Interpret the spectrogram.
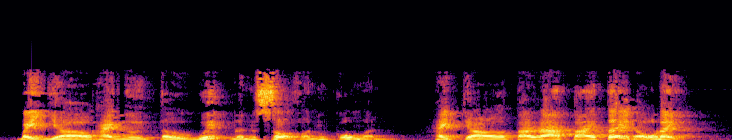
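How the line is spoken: Loud shout. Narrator (Vietnamese): Chí Tôn hét lớn

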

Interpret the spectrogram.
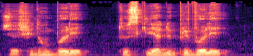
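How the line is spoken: Timber merchant exclaiming. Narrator (French): s'écria le marchand de bois

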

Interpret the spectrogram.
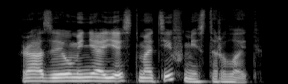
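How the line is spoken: Clipped, emphatic. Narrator (Russian): отчеканил итальянец

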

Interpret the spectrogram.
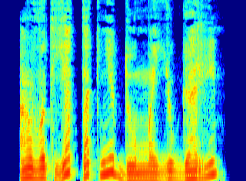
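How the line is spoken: Slow. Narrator (Russian): медленно заговорила Гермиона

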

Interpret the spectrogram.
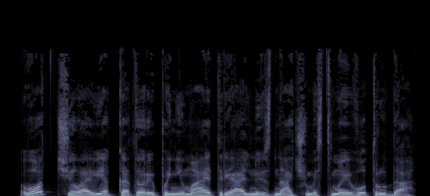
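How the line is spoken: Solemn proclamation. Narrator (Russian): торжественно провозгласил Куделин

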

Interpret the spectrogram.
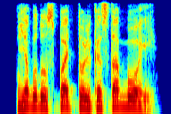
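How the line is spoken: Exclaiming. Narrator (Russian): воскликнула Настя

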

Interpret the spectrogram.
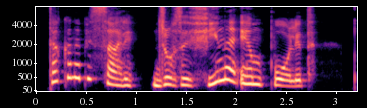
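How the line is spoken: Friendly tone. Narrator (Russian): подтвердила Джинни Полит доброжелательным тоном

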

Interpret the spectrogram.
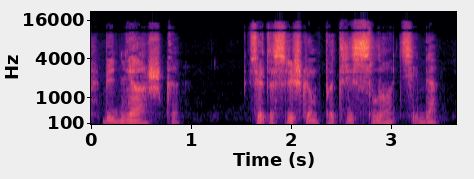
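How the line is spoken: Surprised whisper. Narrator (Russian): Леди Энн Кейтл с удивлением прошептала

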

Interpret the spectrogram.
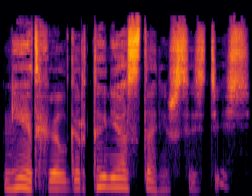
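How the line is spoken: Sad. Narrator (Russian): грустно отвечает

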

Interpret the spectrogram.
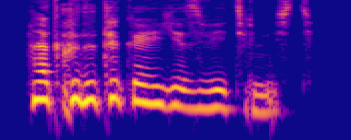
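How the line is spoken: Laughing. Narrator (Russian): рассмеялась она

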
